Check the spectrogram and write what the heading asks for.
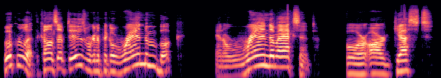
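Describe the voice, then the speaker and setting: An upbeat male podcast co-host who introduces segments like an emcee. His pitch is lively and animated. The sound is dry and close-miked. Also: unhurried, no echo. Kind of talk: casual chat.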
